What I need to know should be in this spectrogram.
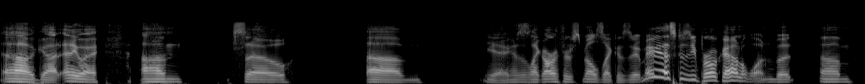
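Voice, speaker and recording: A man's voice: medium pitch, animated, unhurried, fairly bright tone, smooth, no room sound, muffled recording. A man working as a game master, improvising narration and banter for a tabletop game in a jokey way, feeling out his phrasing as he goes.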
